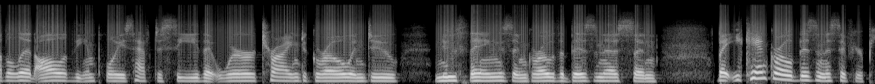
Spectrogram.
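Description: Speech throughout, with a steady 200 Hz buzz from a filter restarted on every block. Each 5 ms block begins from silence, so small clicks track the speech level.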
